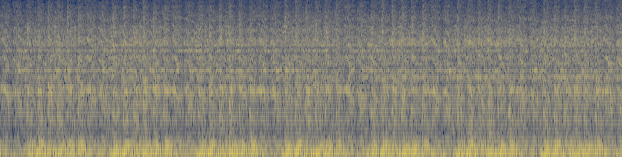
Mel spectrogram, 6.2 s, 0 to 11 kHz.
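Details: 1989 Box Chevy with a replacement starter and a new external fuel pressure regulator: starter turns the engine over steadily with roughly once-a-second pulses, never catches or fires; crank no start, cause unknown.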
